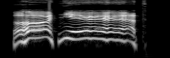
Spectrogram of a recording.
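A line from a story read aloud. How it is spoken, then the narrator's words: Prisoner's hysterical laughter. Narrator (Russian): истерично расхохотался пленный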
